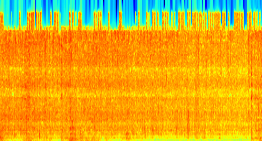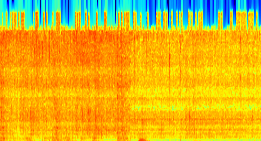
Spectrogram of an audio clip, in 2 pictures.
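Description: Bitter gourd curry with mustard being fried and stirred in a pan, a loud continuous sizzle close up with repeated scraping stirs throughout and a soft clink near the end.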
